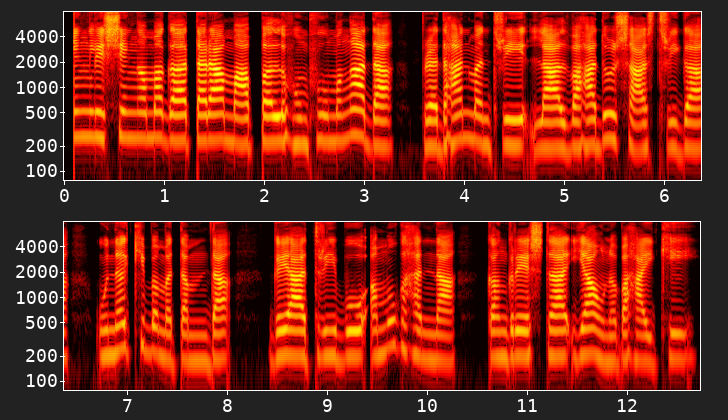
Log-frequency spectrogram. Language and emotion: Manipuri, neutral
